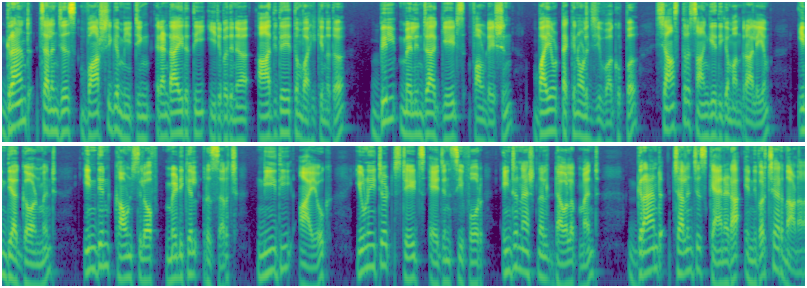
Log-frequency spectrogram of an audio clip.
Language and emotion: Malayalam, neutral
